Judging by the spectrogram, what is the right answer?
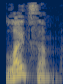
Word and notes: lightsome: British English

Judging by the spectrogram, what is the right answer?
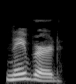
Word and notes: neighbored: British English

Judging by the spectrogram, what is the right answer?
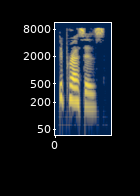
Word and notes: depresses: British English

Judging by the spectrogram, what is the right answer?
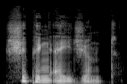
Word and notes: shipping agent: British English

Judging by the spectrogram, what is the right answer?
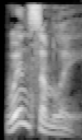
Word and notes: winsomely: British English

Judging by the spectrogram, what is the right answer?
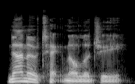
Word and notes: nanotechnology: British English

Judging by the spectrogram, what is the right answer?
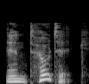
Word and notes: entotic: British English

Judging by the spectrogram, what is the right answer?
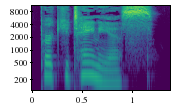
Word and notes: percutaneous: American English

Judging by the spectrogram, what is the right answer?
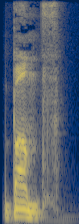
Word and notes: bumf: American English

